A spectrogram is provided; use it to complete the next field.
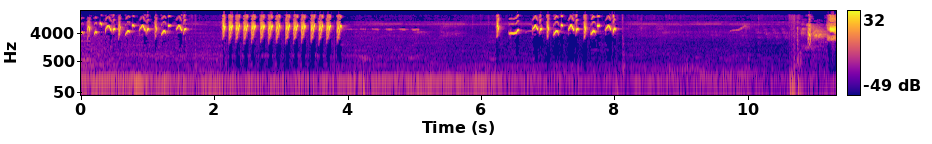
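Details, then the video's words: Varied small bird song in 'tembakan' style: twisting high chirps, then a very fast, even burst of about fifteen sharp repeated notes, a pause, another run of slurred whistles, and a last brief burst. "MASTERAN BURUNG KECIL FULL TEMBAKAN VARIASI MEWAH"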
